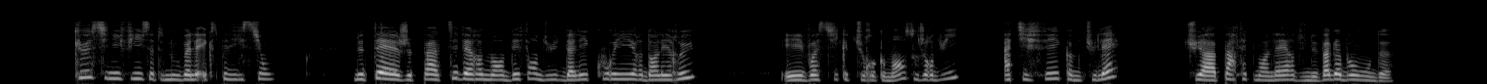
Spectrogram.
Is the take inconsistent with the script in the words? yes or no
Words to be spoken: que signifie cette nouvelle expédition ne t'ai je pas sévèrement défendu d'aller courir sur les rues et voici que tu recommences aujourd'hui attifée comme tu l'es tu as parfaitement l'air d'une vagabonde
yes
